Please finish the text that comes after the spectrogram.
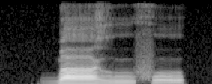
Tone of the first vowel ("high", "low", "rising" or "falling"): falling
